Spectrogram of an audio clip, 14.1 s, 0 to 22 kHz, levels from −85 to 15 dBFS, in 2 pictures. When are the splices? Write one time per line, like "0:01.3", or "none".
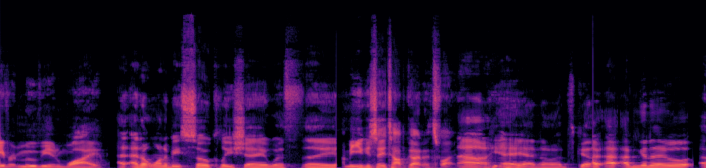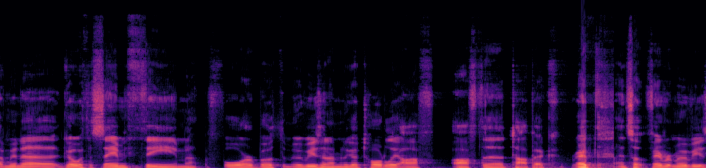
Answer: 0:01.1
